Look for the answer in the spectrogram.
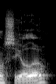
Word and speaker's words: Siolo: It's S-I-O-L-O. – S-I-O-L-O, Ciolo.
